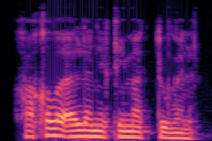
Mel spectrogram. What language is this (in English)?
Bashkir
